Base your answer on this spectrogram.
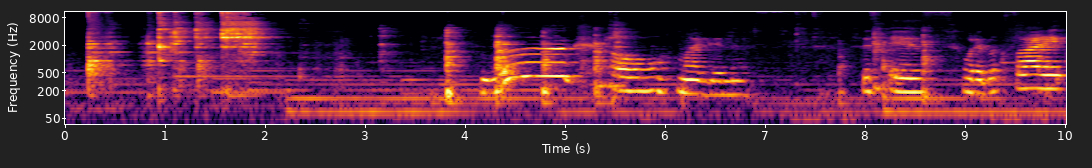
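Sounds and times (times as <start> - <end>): metal cookware clattering: 0.2 - 2.5, 3.1 - 6.1.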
